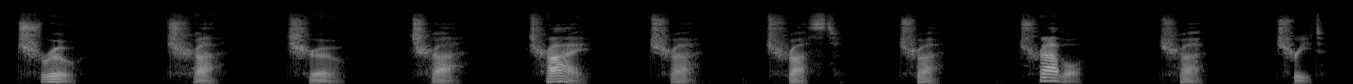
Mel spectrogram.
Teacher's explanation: a truh sound with a TR has a very similar sound to a CH with a little bit of an R added after it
